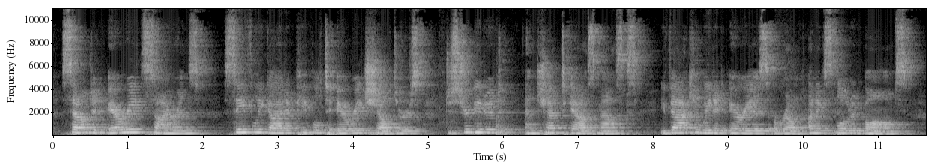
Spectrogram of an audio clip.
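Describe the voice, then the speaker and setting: A woman's voice: medium pitch, a little mellow. A woman introducing a guest speaker to a church congregation, reading an explanatory introduction steadily. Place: church hall. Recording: echoey church hall from far off.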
